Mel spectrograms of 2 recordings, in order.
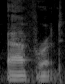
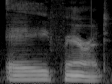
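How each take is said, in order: First: The first vowel goes by quick and reduced. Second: The first vowel is drawn out and emphasized. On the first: "usually re- pronounced as afferent" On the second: "I will say afferent to really emphasize the A"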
